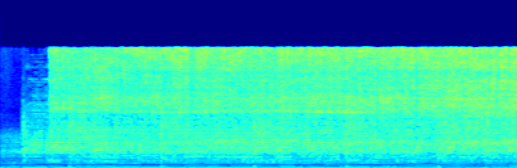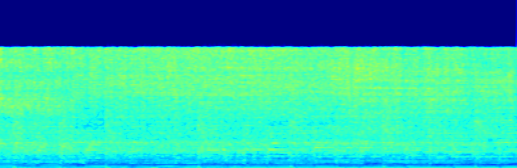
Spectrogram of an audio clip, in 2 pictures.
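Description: Rock music with a reciprocating saw cutting through a wooden framing plate underneath it; the saw noise comes in about half a second in and runs on steadily.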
